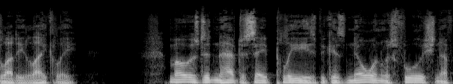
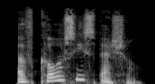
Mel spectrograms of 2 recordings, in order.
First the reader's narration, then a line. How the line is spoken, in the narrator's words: she said sweetly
